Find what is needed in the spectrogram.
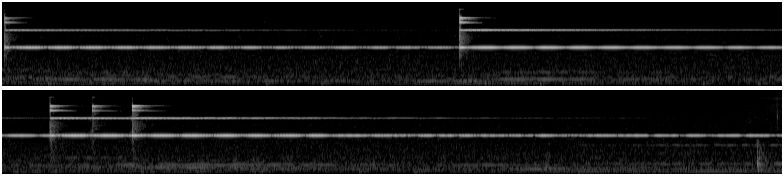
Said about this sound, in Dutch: En ik zal het even een tingeltje meegeven, zodat je er nog makkelijker in kan komen.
